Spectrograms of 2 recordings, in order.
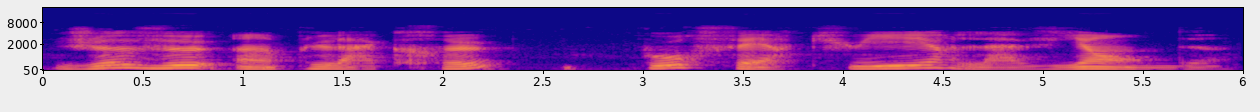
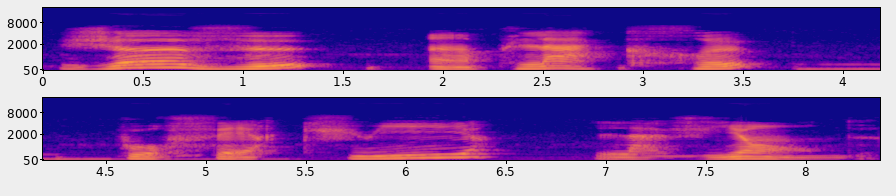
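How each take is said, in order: First: The sentence is read at a faster pace. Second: The sentence is read at a slower pace. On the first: "Je vais le répéter" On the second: "Moi d'abord"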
